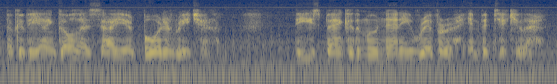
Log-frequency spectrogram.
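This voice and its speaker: A hardened mercenary officer in a video game, with a low, forceful voice. He briefs his commander in a deliberate, emphatic military manner, wry and intense, over faint background noise. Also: low-quality recording. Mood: grave, informative.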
